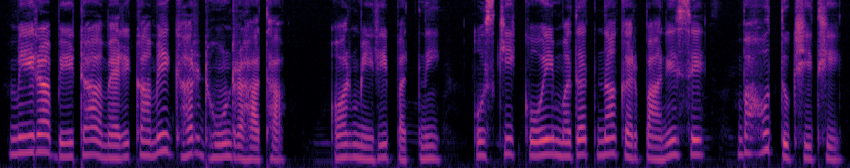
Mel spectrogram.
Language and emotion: Hindi, sad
